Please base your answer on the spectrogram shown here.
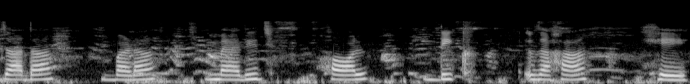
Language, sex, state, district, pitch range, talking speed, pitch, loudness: Hindi, female, Madhya Pradesh, Dhar, 215-235 Hz, 60 wpm, 225 Hz, -15 LUFS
